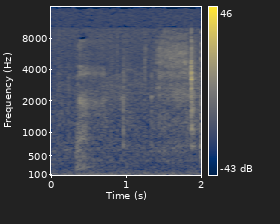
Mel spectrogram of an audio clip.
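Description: Low steady room hum, with a single light plastic click just before the end as the orange Nerf toy blaster is handled in both hands.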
